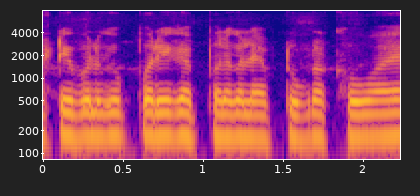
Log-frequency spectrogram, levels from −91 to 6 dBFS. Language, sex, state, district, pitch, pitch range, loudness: Hindi, male, Uttar Pradesh, Shamli, 165 Hz, 165-170 Hz, -14 LUFS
